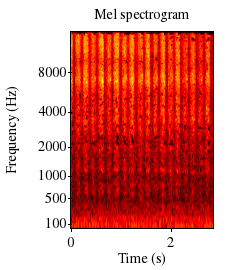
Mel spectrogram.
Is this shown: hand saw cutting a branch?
yes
